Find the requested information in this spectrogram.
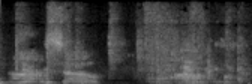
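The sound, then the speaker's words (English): Excited dogs whimper and whine in high, wavering bursts, fairly loud, with a brief lull midway before the eager whining picks up again, as a door is opened to let them out of a room. “Everybody's too excited here. Gypsy, go. Rich just let them out, but he didn't shut the door”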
